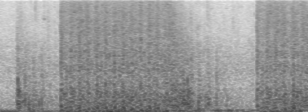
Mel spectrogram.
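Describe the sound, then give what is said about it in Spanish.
A squad firing guns in a room, a loud, dense roar of rapid gunfire in sustained bursts that blend into a continuous crackling wall of shots, with no talk. “El escuadrón Y dispara.”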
